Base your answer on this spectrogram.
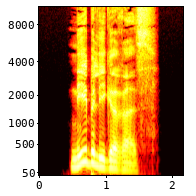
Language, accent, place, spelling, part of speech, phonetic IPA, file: German, Germany, Berlin, nebeligeres, adjective, [ˈneːbəlɪɡəʁəs], De-nebeligeres.ogg
- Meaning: strong/mixed nominative/accusative neuter singular comparative degree of nebelig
